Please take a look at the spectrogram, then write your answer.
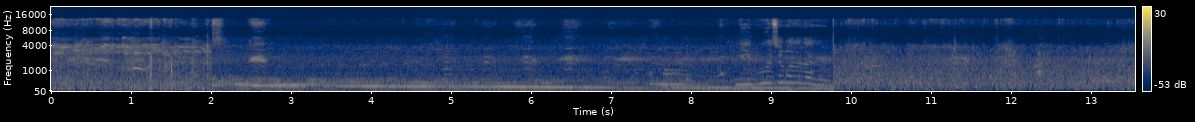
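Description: A boat engine hums steadily while moving along, with a low droning tone that rises and falls and people talking over it.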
